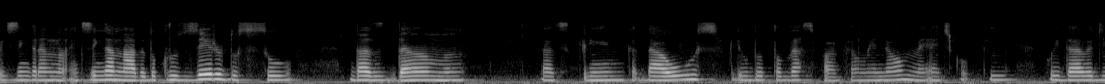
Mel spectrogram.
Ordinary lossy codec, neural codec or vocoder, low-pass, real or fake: none; codec, 16 kHz in and 24 kHz out, 1 kbps, XY-Tokenizer; 7.2 kHz; fake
